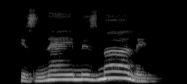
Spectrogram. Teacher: This head is one in which the onset and all remaining syllables are uttered on a high level pitch. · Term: high head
